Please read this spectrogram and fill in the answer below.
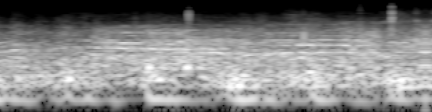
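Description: Live football-pitch sound during an attack on goal: voices shouting over steady crowd noise.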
